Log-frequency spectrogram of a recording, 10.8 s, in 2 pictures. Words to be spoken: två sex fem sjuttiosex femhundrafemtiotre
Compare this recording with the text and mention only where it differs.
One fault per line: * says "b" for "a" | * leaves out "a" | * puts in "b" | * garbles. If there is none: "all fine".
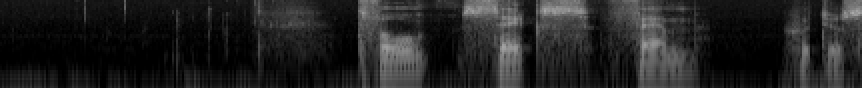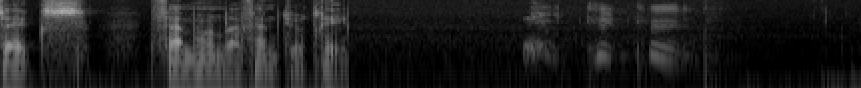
all fine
